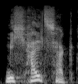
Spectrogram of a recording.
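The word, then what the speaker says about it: Michalczak: Also, mir wurde von den Vorfahren übertragen, dass man diesen Michalzack ausspricht. Also ohne C. Michalzack geschrieben mit CZ aber ausgesprochen nur mit Z.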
